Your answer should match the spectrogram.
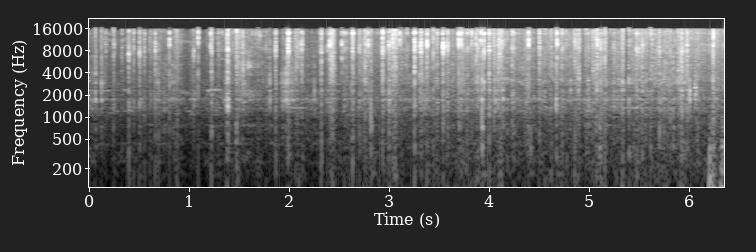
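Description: Snap-off cutter knife blade cutting a circle through cardboard: faint, irregular scratchy clicks as the blade is drawn along.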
